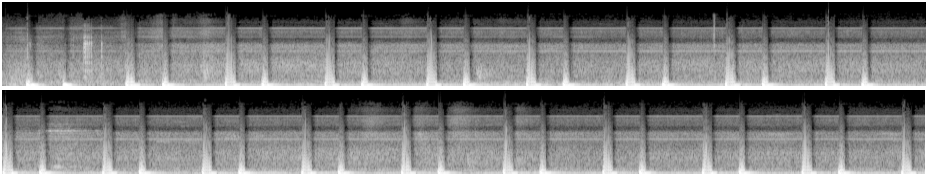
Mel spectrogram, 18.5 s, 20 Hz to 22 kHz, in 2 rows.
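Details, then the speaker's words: Simulator, tricuspid area: regular heartbeat at about 60 a minute, coinciding with the carotid pulse; the first sound is slightly doubled, like "prapa", with its two parts barely distinguishable; split first heart sound. "Ahí pasamos a escuchar nuevamente el R1 desdoblado. Entonces recuerden que el R1 desdoblado se escucha alrededor del R1, obviamente. Va a coincidir con el pulso carotido, se escucha algo así como un prapa, prapa, prapa."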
